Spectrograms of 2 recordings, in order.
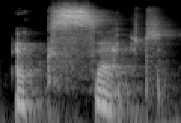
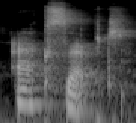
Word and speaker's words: except: that we had before so here the stress is very often on the second syllable except not accept no that would be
